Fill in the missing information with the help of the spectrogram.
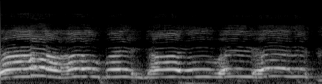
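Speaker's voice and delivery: high, drawn-out acted wail; boy's hammed-up lament; wailing despair. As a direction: wail as if all is lost. Kofi despairs over lost sheep.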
